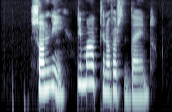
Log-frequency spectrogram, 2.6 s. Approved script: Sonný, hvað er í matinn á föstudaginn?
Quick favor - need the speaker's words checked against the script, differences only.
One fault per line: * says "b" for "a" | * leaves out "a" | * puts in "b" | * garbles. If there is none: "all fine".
* leaves out "hvað"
